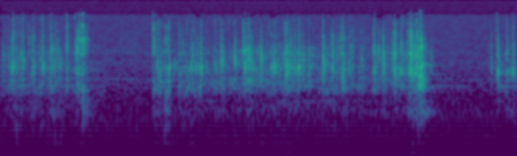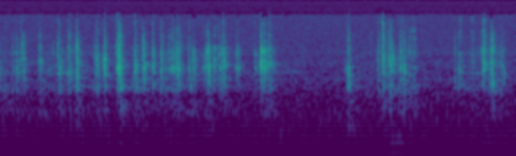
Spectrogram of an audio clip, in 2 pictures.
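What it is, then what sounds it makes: Plastic mechanical keyboard. Fingertips type on a full-size RGB-backlit mechanical gaming keyboard with plastic keycaps. Rapid, dry plastic clacks come in several quick runs separated by short pauses. Each keystroke is crisp and dies away almost at once, with a midrange body, bright tops and almost no low end.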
